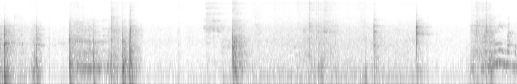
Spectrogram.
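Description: Dishes being handled on a countertop: a serving platter set down and a small ramekin moved onto it. The sound is a series of separate knocks and clinks with a short stretch of scraping and handling.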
